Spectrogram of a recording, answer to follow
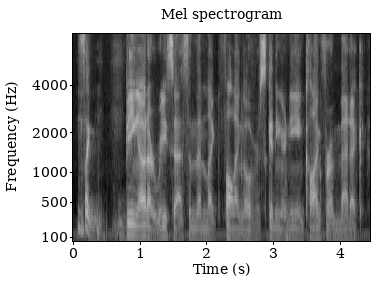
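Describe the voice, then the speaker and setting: Man, from Canada, very low voice, gravelly, laid-back podcast banter. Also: steady tone, quick pace. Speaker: podcast co-host. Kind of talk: casual chat.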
